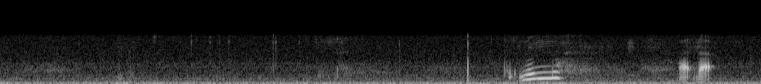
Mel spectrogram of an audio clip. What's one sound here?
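Small plastic toy pieces click softly as they are handled.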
